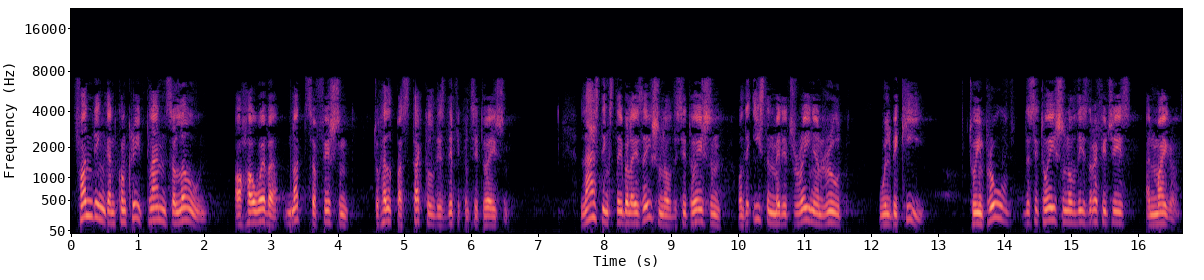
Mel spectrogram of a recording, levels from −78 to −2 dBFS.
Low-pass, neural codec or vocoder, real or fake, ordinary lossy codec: 7.2 kHz; none; real; AAC, 48 kbps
